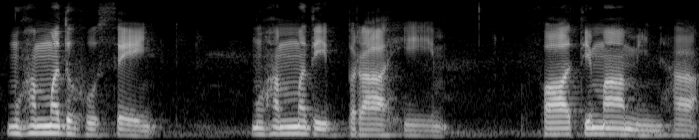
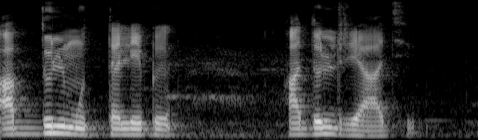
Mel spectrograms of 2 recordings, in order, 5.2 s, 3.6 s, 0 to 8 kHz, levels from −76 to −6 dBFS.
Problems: background sounds at intervals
